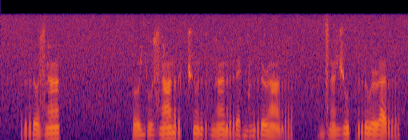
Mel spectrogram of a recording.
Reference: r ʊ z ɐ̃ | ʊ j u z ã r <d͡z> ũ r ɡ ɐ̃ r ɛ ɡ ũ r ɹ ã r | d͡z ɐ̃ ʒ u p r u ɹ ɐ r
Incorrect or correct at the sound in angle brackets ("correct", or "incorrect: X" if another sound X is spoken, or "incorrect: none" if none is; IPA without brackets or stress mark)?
incorrect: t͡ʃ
